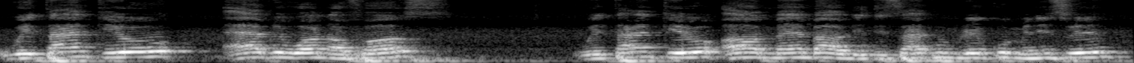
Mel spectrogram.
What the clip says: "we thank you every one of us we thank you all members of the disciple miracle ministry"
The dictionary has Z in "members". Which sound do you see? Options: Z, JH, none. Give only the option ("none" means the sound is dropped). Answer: none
